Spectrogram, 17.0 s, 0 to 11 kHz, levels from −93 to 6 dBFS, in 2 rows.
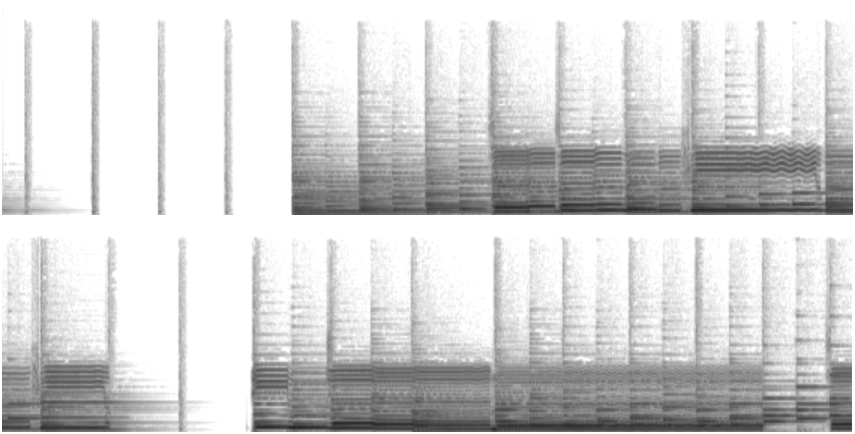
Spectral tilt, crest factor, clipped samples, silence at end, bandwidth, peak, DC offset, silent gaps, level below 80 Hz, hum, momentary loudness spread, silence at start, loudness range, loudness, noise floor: -7.5 dB/octave; 16 dB; under 0.1%; 0 s; 7.4 kHz; -2 dBFS; 0.1%; 1.07-1.55 s, 1.65-2.22 s, 2.31-2.88 s, 10.84-10.95 s; -56 dBFS; none; 10 LU; 0.9 s; 12 LU; -16 LUFS; -80 dBFS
